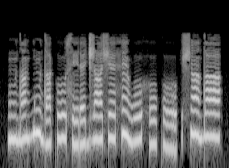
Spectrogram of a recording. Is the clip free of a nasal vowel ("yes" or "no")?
no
